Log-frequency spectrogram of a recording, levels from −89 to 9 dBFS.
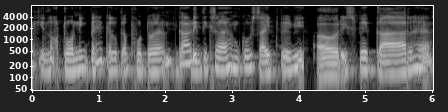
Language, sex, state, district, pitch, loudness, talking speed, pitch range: Maithili, male, Bihar, Supaul, 150 Hz, -22 LUFS, 190 wpm, 140-165 Hz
